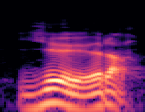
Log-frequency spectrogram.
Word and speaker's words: göra: Eller g-ö, blir då gö, göra.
